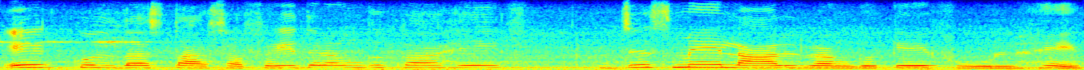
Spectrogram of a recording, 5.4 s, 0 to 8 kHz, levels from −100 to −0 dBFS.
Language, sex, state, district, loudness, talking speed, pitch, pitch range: Hindi, female, Madhya Pradesh, Dhar, -15 LUFS, 135 wpm, 275 Hz, 250-280 Hz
